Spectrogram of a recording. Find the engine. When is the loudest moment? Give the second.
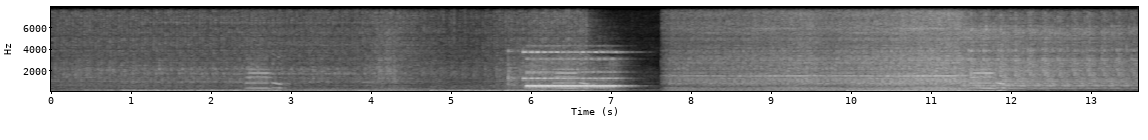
11 s.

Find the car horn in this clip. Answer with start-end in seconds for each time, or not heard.
0.8-2.9, 4.7-6.8, 9.9-11.9.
